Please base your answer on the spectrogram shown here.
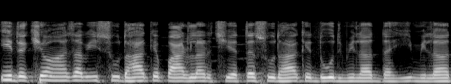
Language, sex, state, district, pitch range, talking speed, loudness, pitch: Maithili, male, Bihar, Madhepura, 155-180 Hz, 215 wpm, -14 LUFS, 160 Hz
